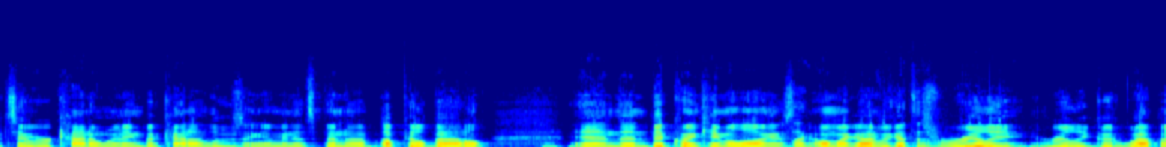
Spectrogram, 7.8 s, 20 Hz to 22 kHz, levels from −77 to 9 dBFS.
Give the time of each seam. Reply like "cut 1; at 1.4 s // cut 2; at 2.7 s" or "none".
none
